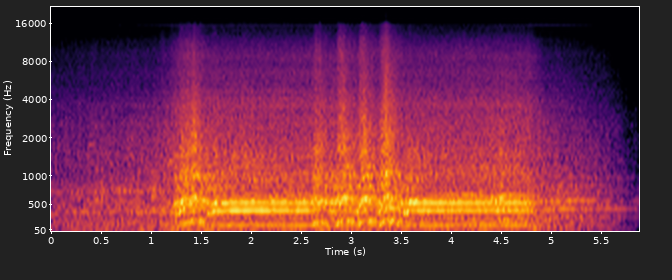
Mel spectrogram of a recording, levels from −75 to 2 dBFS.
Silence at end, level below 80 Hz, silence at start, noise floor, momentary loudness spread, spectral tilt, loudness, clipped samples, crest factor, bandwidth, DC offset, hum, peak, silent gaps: 0.2 s; -32 dBFS; 0 s; -32 dBFS; 19 LU; -5.5 dB/octave; -9 LUFS; under 0.1%; 10 dB; 15.5 kHz; under 0.1%; none; 0 dBFS; none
